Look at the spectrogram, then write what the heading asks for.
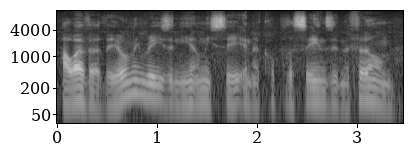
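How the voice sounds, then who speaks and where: A man chatting casually on his own, enthusiastic but halting, with frequent ums and restarts. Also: sits low, warm tone, a little hiss or hum. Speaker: vlogger. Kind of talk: casual rambling monologue. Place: outdoors, walking.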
